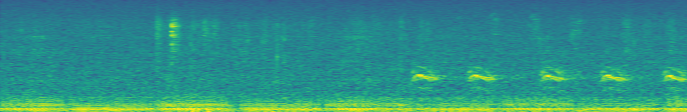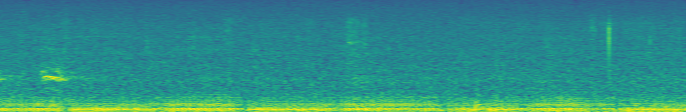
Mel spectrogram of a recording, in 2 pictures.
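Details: Domestic cat warming itself by a heater, purring with a steady low rumbling drone throughout; midway a short run of six faint chirping notes repeats about every half second over the purr.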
